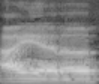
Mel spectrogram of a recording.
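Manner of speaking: dull, level monotone with no inflection. Imitating someone saying hi to anna, flat monotone. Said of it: "It's a monotone, like".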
